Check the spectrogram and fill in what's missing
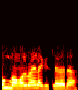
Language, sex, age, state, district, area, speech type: Assamese, female, 18-30, Assam, Kamrup Metropolitan, rural, conversation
